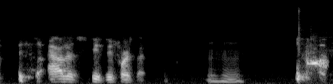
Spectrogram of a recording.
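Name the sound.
coughing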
